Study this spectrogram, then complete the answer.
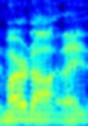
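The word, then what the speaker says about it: Murdaugh: Motors the southern states I've seen one murder Murdock they pronounce it Murdock but it looks like Murdoch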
